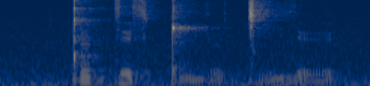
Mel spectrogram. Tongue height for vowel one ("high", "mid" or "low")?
mid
